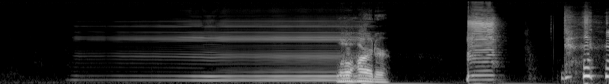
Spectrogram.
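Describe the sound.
A fart whistle blows one long, steady, buzzy low tone for about three seconds, breaking into a sputtering wobble at the end before a voice speaks briefly.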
